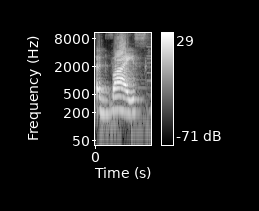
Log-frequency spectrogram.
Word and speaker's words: advice: they're not the same the first one is advice with C but it should be pronounced with an S sound it is a noun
